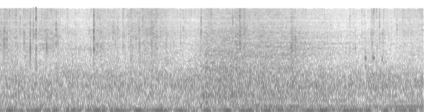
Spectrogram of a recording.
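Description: Quiet outdoor background noise: a low steady rumble and faint hiss with no distinct event, and a faint low hum coming in near the end.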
